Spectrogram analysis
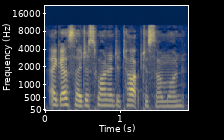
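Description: A woman's voice: medium pitch, fairly quick, no echo, lightly acted. A lonely, weary man speaks evenly, his words heavy with resignation, voiced by a woman reading aloud. The delivery stays close and dry, with no room around it. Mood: resigned. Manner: even, regretful, hurt.

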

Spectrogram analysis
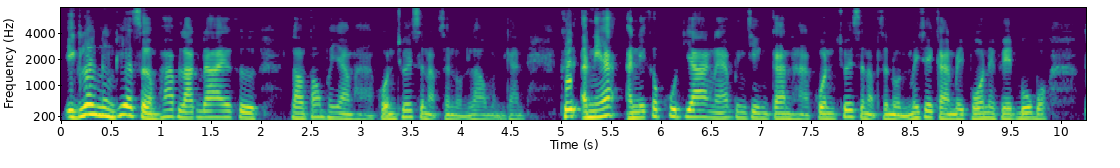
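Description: With a mid-range, slightly mellow voice, a man talks casually on his solo book review podcast. He stays chatty throughout and acts out short quoted examples.

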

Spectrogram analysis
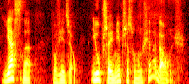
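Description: Slow, lively male storyteller. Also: medium pitch. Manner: slow, lively read-aloud voice. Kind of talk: children's story reading.

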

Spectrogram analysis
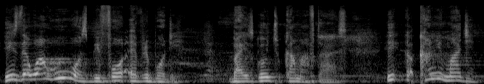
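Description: A man's voice: a little high, very animated, quick pace. A man preaching a sermon that teaches from scripture, emphatic and questioning, with frequent chuckles. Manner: emphatic, asks the congregation questions, chuckles often. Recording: reverberant hall with faint music.

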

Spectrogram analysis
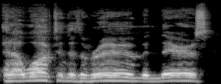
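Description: A man, a guest musician, rambling through an animated anecdote in casual conversation. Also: fairly high pitch, normal speed, gravelly.

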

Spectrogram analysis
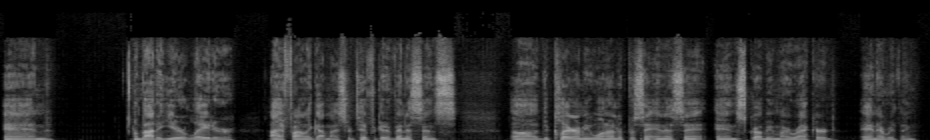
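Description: A man's voice: fairly low pitch, steady tone, a little fast, a little mellow, no echo, studio quality. A man guest telling his story in a casual, candid way, swearing freely and using lots of fillers. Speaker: interview guest.

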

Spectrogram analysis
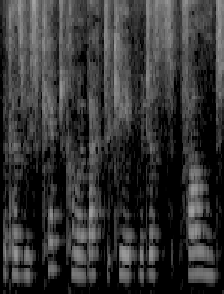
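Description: Speaking at a moderate pace with medium pitch and a monotone delivery, a middle-aged woman from Ireland recounts her life as a nurse and mother in an interview. Her warm storytelling keeps restarting, wandering into asides and "you know", and the small room of the island surgery echoes.

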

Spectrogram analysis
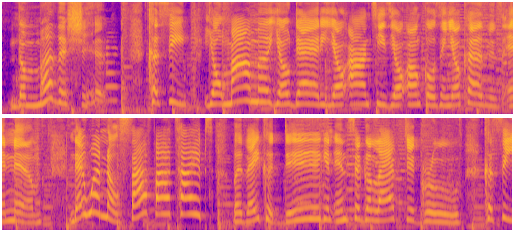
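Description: Woman voicing a taunting stage narrator, sly and relentless, sing-song swoops, fairly high voice, faint music behind. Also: fairly bright tone. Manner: teasing, calls listener girl, sing-song swoops. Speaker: stage actor. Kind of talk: theatrical poetic monologue.

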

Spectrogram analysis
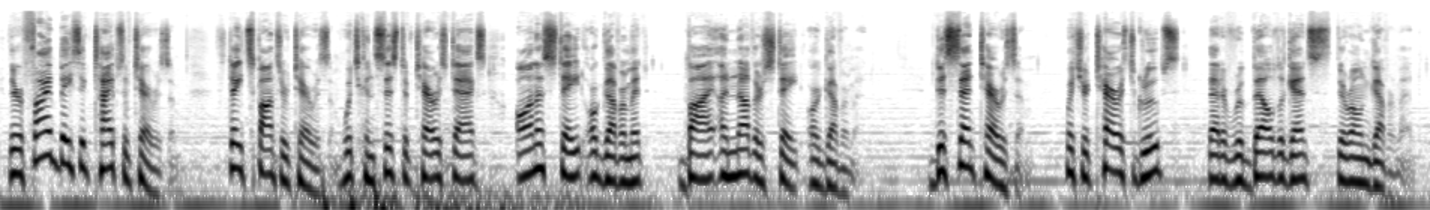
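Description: A man hosts in a deliberate broadcast style, pausing for emphasis between phrases. His voice sits at a medium pitch, with faint music behind it. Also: lively intonation. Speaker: podcast host and interviewer. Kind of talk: scripted narration and interview questions.

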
